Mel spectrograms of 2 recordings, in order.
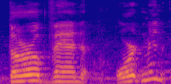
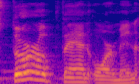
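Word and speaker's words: Thurop Van Orman: he's actually voiced by thoroughbred ortman okay it's thorough van orman i like i think i mispronounced his name sorry about that uh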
